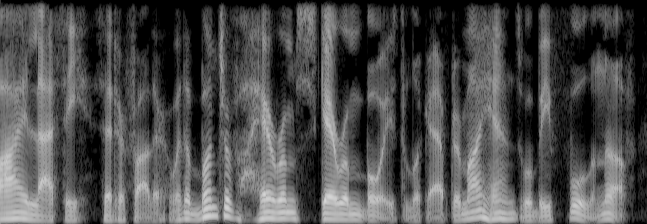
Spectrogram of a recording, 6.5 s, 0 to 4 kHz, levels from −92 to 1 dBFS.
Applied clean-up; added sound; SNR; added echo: none; none; none; none.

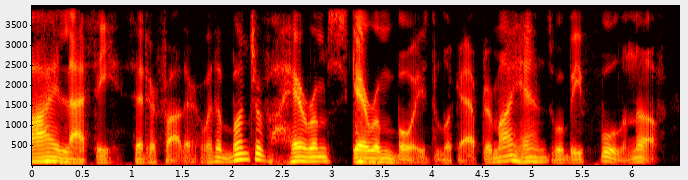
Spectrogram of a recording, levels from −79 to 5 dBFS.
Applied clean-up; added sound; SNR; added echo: neural mask model Resemble Enhance denoiser.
